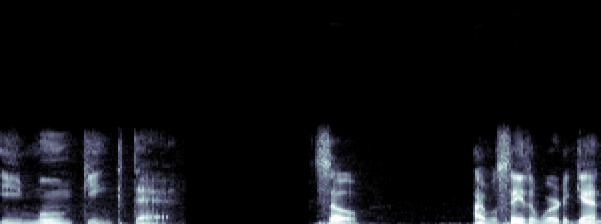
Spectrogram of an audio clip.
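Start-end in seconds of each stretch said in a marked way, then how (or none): 0.0-1.7 imunkinkte, weight on the second syllable. A language teacher models a word for learners, stress on second syllable of Imunkinkte. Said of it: "The emphasis is on the second syllable".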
